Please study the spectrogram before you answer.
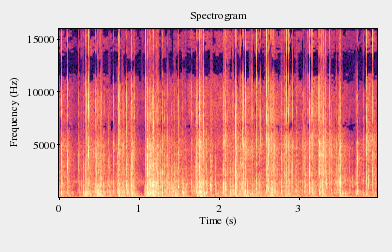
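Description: Both hands press a full, clear plastic bag of dry egg noodles while long nails scratch it, crinkling the bag and crunching the noodles inside. The sound is a dense, bright run of crackly crinkles and short crunches that rise and fall in loudness without pause.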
